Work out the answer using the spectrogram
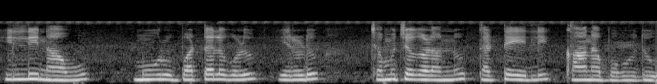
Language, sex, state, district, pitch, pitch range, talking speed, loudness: Kannada, female, Karnataka, Koppal, 220 Hz, 205-235 Hz, 75 wpm, -16 LUFS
